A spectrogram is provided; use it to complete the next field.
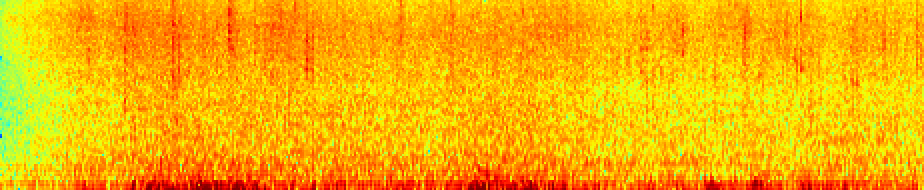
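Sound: heavy rain falling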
